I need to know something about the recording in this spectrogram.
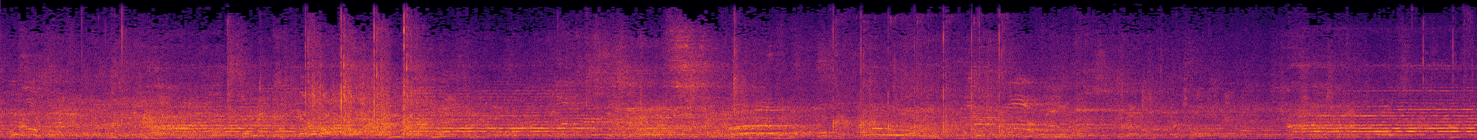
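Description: Music plays over loudspeakers in a large echoing hall.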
